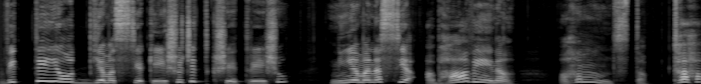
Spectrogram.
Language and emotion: Sanskrit, surprised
